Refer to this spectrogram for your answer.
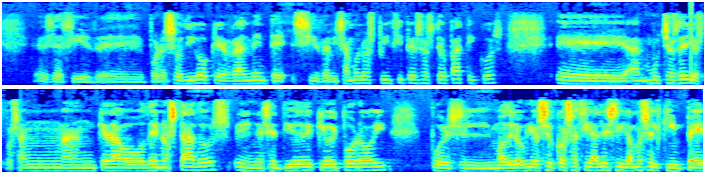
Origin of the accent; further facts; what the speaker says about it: Galicia, Spain; ahora sí que te respondería como buen gallego, depende, ¿no?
